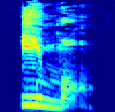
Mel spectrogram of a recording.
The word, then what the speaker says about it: 이모: angle word number 145 emo e mo this is pronounced as a two syllable word first syllable is e the second syllable is Mo pronounce it with me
